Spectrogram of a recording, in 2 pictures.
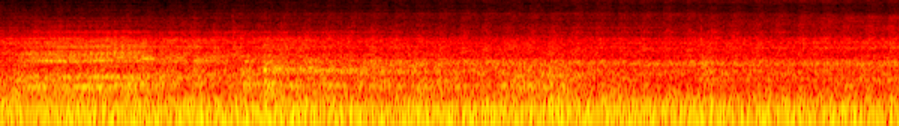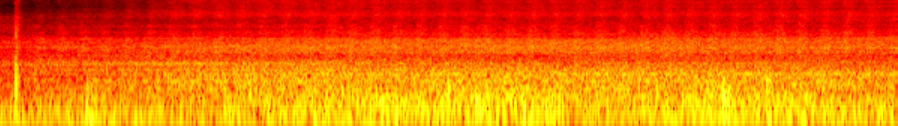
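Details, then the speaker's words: Chevy petrol engine idling while parked: low steady hum with light, fairly regular tick about two to three a second, seeming to ease slightly in gear; lifter tick suspected, not confirmed. "Okay, so I'm sure you guys can hear the tick now that I parked."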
